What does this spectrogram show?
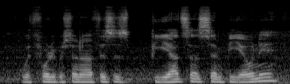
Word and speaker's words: Piazza Sempione: This is Piazza Sempione. Yeah, you need to say it like a piazza. Piazza Sempione.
